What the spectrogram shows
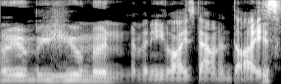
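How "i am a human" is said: very slow, dragged-out, drawn-out delivery. Retelling the Elephant Man movie, imitating the Elephant Man. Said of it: "He's like".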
